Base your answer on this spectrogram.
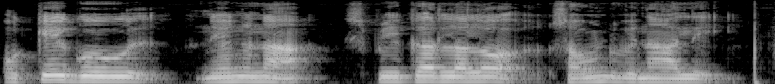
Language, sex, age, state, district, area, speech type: Telugu, male, 60+, Andhra Pradesh, Vizianagaram, rural, read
